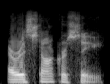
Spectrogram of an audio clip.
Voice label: "Aristocracy", American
